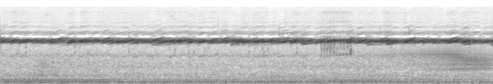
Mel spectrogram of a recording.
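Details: Spring peepers calling at night from a frog pond early in the year, a dense chorus of high, piercing peeps merging into one steady shrill band, with a faint low drone underneath.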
